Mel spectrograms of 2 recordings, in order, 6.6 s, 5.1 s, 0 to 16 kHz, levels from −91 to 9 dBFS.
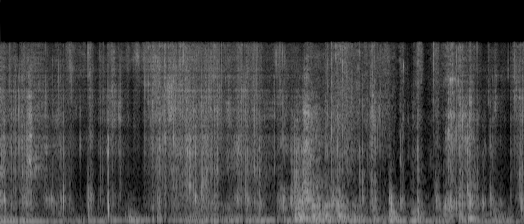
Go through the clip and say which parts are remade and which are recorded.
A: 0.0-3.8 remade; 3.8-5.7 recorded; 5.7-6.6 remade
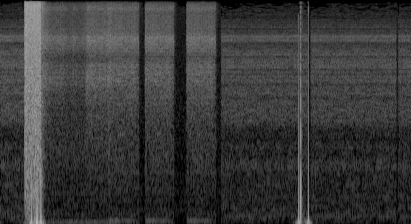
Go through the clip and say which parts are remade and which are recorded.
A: 0.0-5.1 recorded

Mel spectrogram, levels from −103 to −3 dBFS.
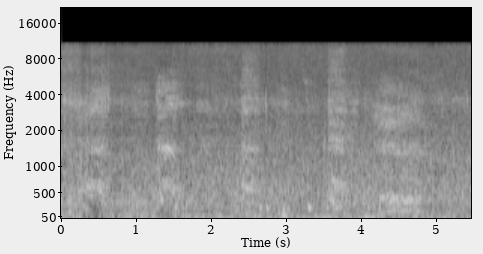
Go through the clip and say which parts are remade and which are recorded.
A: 0.0-1.0 remade; 1.0-1.7 recorded; 1.7-2.4 remade; 2.4-4.5 recorded; 4.5-5.1 remade; 5.1-5.5 recorded

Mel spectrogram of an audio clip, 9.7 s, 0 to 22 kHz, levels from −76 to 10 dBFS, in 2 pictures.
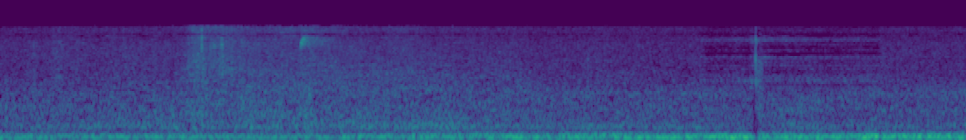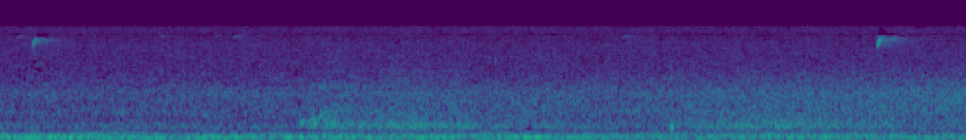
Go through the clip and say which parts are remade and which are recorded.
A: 0.0-3.5 recorded; 3.5-4.4 remade; 4.4-9.7 recorded

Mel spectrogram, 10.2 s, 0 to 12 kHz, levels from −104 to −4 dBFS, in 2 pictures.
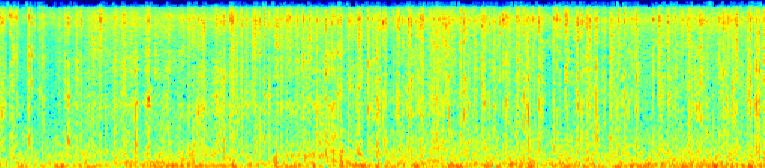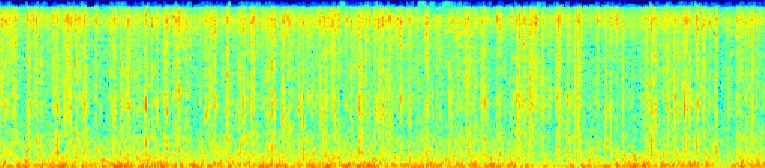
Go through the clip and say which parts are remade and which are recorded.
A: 0.0-0.4 recorded; 0.4-2.5 remade; 2.5-8.6 recorded; 8.6-9.4 remade; 9.4-10.2 recorded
